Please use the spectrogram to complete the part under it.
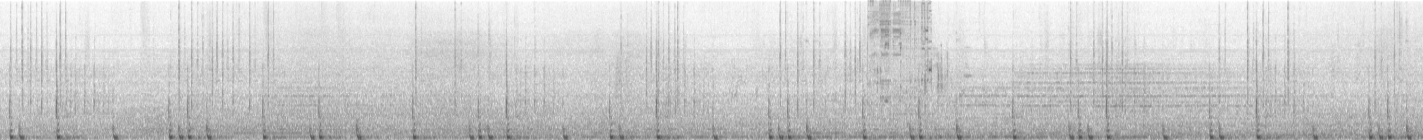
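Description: Short electronic clicks tick again and again as a cursor steps across a grid.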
